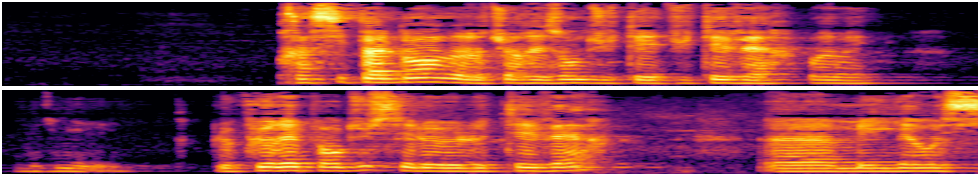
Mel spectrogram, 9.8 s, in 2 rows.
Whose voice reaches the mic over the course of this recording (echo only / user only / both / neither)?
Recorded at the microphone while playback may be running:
echo only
